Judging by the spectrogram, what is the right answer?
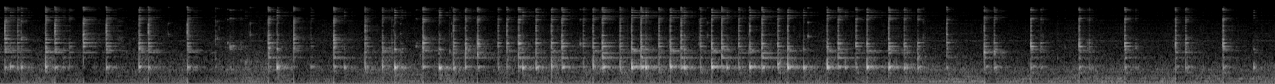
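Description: A stirrer clinking repeatedly against the inside of a large glass jar while stirring liquid, a few rapid clinks a second, each with a short glassy ring. This is hydrated lime being mixed into vinegar to neutralize it.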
